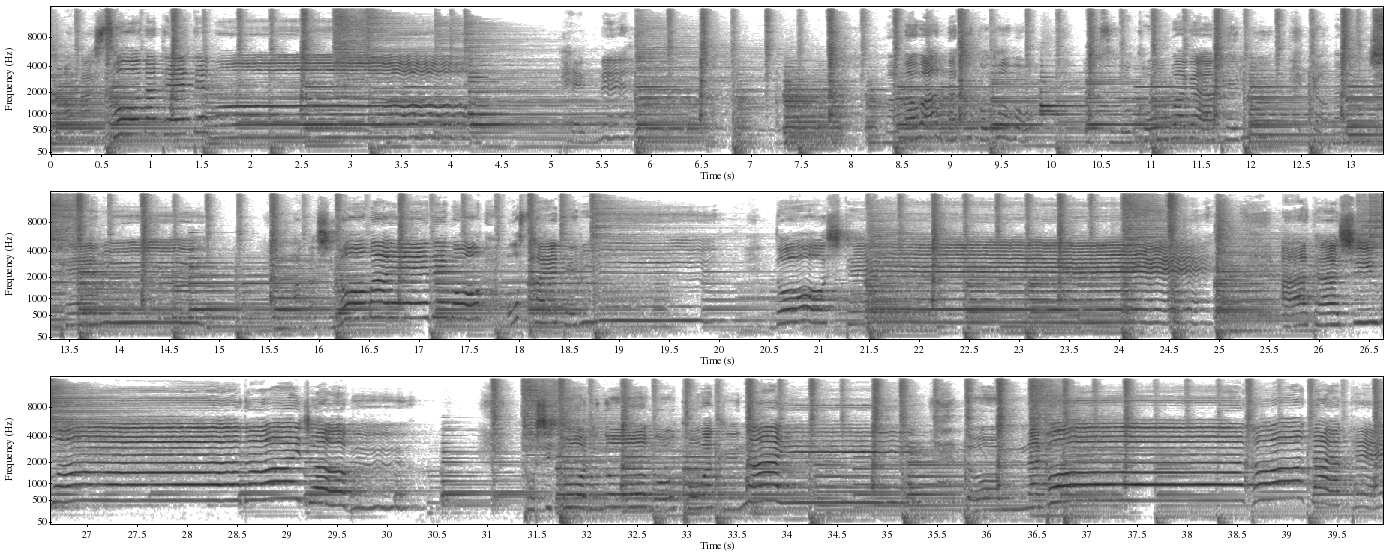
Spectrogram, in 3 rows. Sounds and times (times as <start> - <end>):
Music: 0.0 - 39.9.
